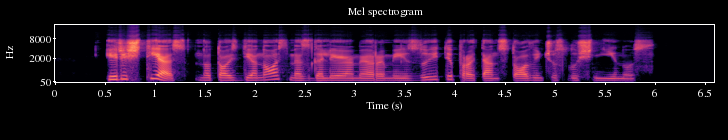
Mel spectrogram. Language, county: Lithuanian, Kaunas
